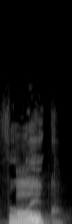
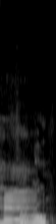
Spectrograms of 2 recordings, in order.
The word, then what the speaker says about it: Farrokh: Farouk Bulsara. Wow. Yeah. Pronouncing it it's- correctly? it's Farro. Yeah. Farrokh.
